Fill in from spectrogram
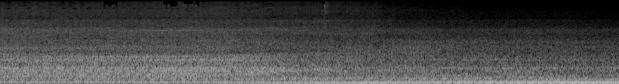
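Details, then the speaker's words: Ford LTD after new aluminum radiator install and further fixes, restarted: steady low rumble with even beat, nothing knocking or squealing; healthy idle, runs well. "yep she runs well"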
